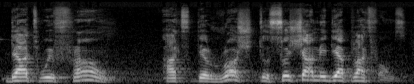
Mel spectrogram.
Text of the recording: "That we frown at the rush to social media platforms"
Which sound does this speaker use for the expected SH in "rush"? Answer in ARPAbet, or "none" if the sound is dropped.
SH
